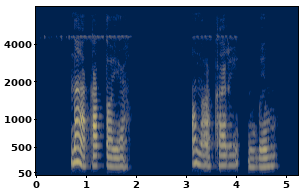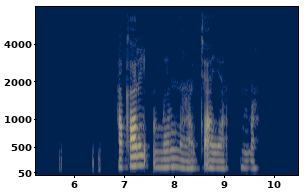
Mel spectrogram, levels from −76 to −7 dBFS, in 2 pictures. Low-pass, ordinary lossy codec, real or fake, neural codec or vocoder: 7.2 kHz; none; real; none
